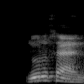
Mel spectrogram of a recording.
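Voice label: "jurusan", Malay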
